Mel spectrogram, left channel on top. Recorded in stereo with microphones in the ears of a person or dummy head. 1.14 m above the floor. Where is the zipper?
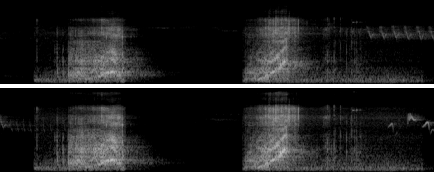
25° right (ahead or behind), 0.9 m.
